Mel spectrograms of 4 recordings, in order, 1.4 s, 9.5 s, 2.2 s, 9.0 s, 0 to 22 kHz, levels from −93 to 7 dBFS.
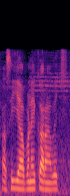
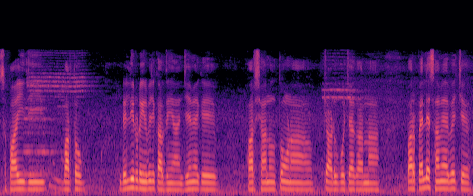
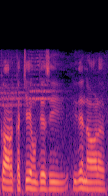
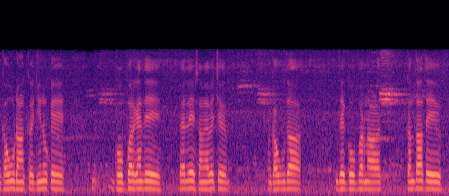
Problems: constant background noise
